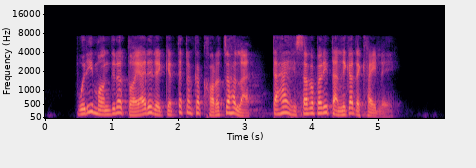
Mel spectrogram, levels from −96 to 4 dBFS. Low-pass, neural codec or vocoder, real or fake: 7.2 kHz; codec, 16 kHz, 1.1 kbps, Voila-Tokenizer; fake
